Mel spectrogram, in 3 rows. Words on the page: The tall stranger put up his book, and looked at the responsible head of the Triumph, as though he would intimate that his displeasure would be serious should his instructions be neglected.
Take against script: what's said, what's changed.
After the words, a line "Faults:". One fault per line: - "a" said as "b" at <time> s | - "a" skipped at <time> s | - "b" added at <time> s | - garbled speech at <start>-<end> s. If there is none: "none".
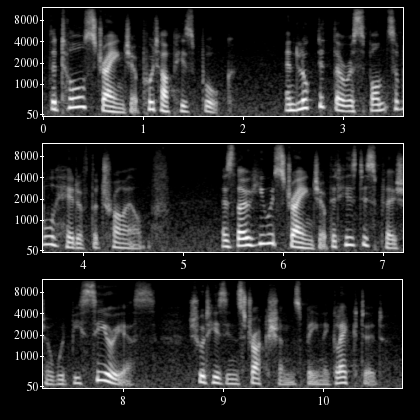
The tall stranger put up his book, and looked at the responsible head of the Triumph, as though he would stranger that his displeasure would be serious should his instructions be neglected.
Faults:
- "intimate" said as "stranger" at 5.9 s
